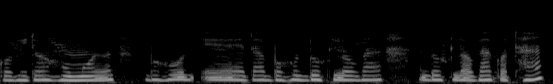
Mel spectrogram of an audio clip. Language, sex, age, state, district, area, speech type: Assamese, female, 30-45, Assam, Dhemaji, rural, spontaneous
